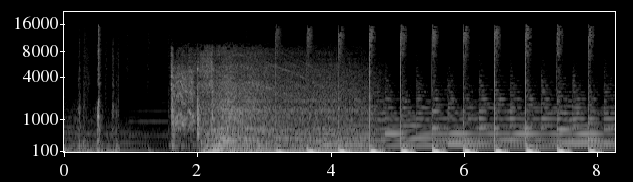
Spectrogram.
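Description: A Roewe RX5 Plus SUV with a 1.5T turbo engine starts up and revs, a loud close engine roar swelling after ignition, then settling into a rhythmic pulsing drone with no talking.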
